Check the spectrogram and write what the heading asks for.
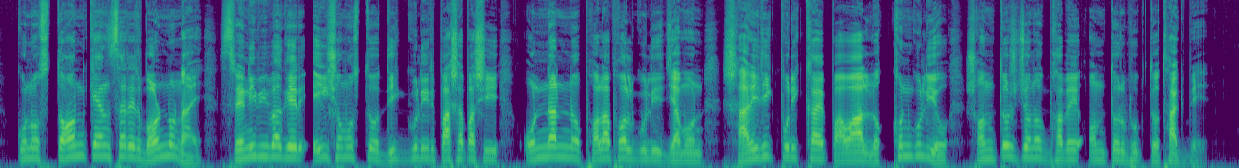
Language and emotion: Bengali, neutral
